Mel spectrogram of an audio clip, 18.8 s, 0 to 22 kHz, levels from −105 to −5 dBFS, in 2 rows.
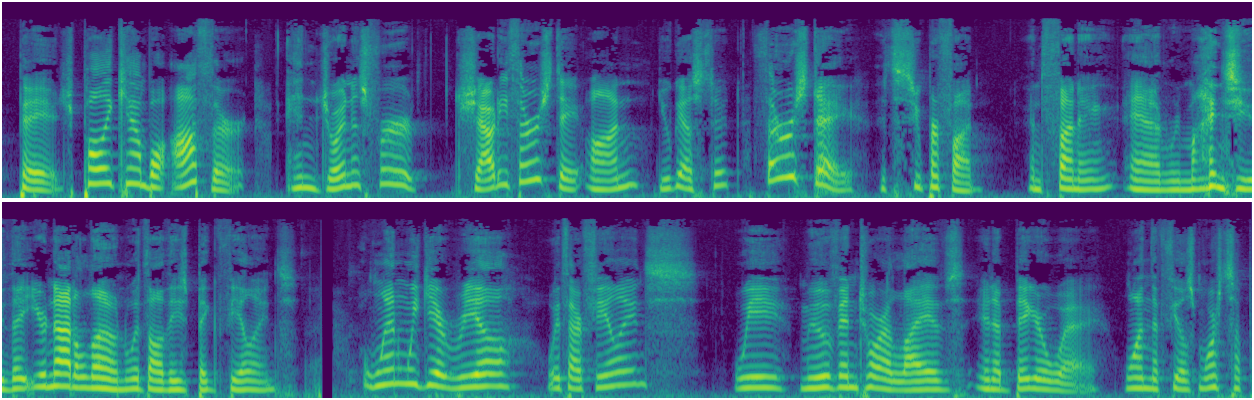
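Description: No technical faults are audible.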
